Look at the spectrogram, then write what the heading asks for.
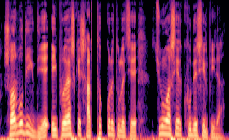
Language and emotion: Bengali, neutral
